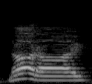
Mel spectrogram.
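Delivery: very loud, blunt refusal; reindeer refusing. A narrator's reading. Reindeer refusing to help the elf, very loud. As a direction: belt out a reindeer's no.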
